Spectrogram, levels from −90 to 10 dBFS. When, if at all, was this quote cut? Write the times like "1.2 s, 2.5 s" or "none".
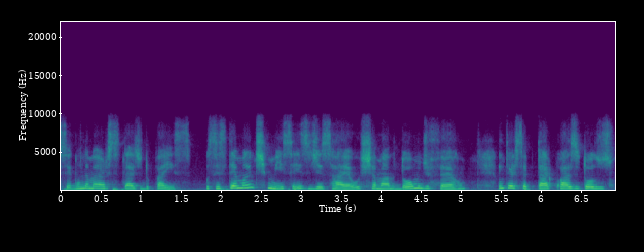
1.7 s, 4.2 s, 5.5 s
